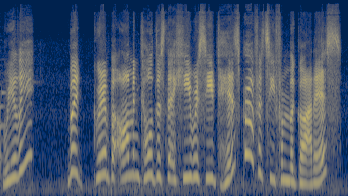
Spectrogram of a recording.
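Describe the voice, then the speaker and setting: Squeaky, very high little fairy girl. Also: expressive, normal speed, sharp tone, a little hiss or hum, full character voice. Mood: surprised. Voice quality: squeaky, childlike. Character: small excitable childlike fairy companion, female. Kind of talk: video game voice acting. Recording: game music behind the voice.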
